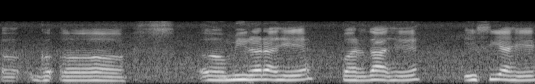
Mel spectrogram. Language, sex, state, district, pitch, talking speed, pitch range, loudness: Marathi, male, Maharashtra, Mumbai Suburban, 200 Hz, 110 wpm, 190-215 Hz, -14 LUFS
